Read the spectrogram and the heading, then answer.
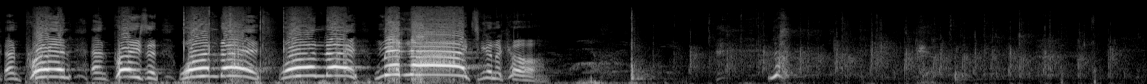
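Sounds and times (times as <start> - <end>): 
speech: 0.0 - 5.6
audience clapping: 6.5 - 11.4.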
